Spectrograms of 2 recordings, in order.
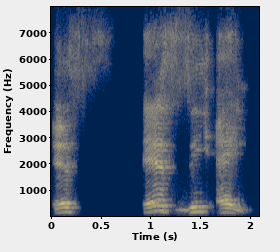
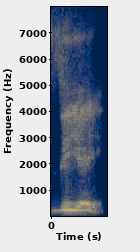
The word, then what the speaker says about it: SZA: feel my name is sza I remember hearing that yeah it's pronounced scissor that's a nice is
